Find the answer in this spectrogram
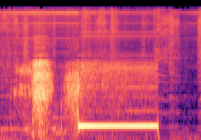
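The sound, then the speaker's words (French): Telephone call being placed: a short burst of line noise, then one steady electronic ringing tone that holds for about a second before cutting off. “Pierre, on y va, c'est parti, on appelle.”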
